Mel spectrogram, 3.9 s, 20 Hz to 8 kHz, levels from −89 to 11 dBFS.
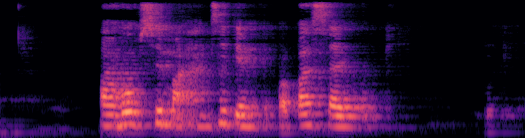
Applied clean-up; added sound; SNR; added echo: neural mask model DeepFilterNet 3.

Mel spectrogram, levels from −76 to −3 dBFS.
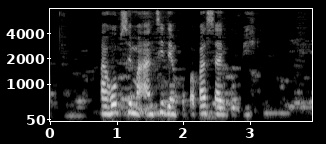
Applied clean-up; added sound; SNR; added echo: none; none; none; none.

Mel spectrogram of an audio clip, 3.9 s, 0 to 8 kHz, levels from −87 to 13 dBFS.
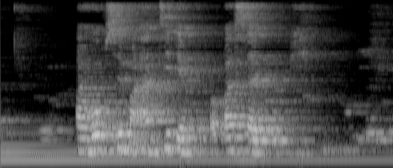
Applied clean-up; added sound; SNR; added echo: none; Bass guitar; 17 dB; reverberation time 1.0 s.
